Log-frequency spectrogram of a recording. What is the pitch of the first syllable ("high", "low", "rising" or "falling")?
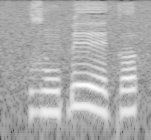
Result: low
